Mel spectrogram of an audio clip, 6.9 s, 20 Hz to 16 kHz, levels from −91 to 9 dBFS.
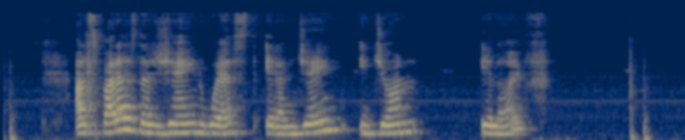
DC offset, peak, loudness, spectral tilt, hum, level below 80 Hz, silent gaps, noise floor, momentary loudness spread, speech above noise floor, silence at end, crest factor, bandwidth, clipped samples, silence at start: under 0.1%; -6 dBFS; -24 LUFS; -5 dB/octave; none; -50 dBFS; none; -68 dBFS; 21 LU; 44 dB; 0.35 s; 20 dB; 11.5 kHz; under 0.1%; 0.1 s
